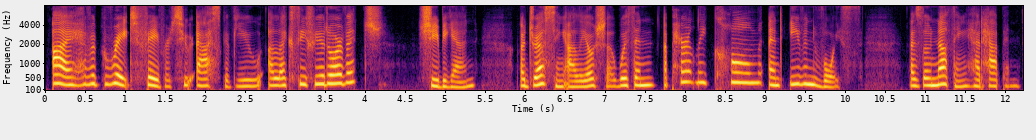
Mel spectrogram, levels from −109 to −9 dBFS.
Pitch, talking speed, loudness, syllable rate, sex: 250 Hz, 130 wpm, -18 LUFS, 4.6 syllables/s, female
